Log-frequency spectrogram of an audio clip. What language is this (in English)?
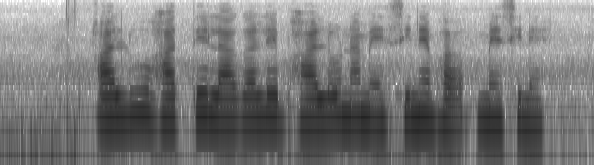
Bangla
